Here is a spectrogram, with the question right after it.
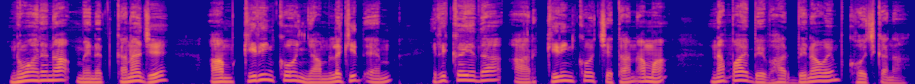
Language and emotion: Santali, neutral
